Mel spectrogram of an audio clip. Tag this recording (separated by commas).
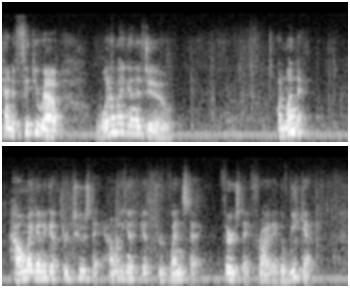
Speech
